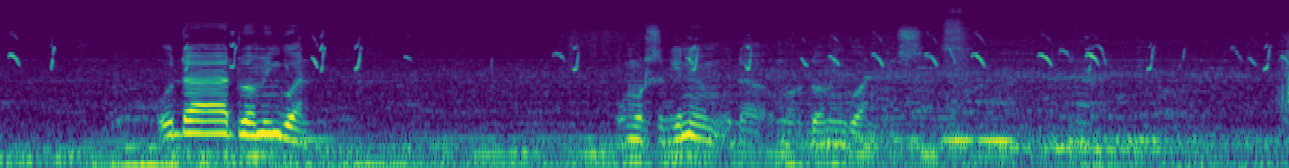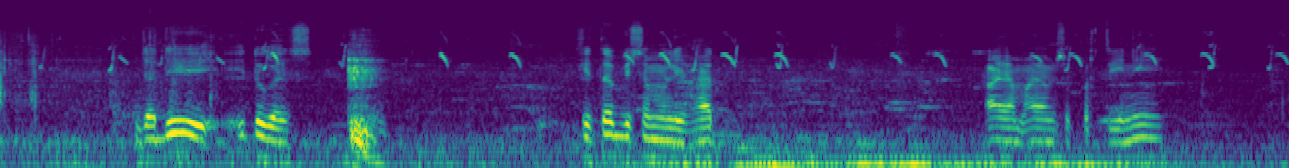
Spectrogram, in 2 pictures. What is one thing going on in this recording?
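Many chicks peep rapidly and shrilly, close by.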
